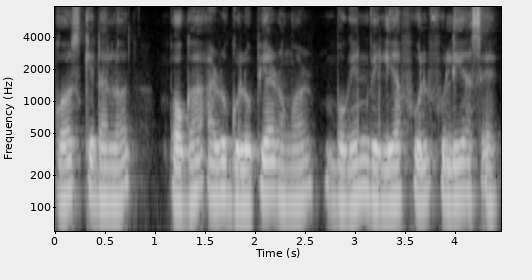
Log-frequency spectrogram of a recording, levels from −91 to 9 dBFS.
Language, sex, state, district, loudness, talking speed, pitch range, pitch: Assamese, male, Assam, Kamrup Metropolitan, -18 LUFS, 135 wpm, 120-135 Hz, 125 Hz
